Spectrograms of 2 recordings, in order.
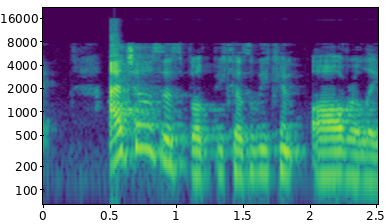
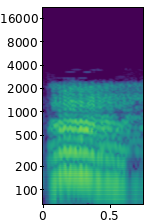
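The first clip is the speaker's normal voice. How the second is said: shivering brrr; 5 dB quieter than usual. A narrator's reading. Landing in cold mud.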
